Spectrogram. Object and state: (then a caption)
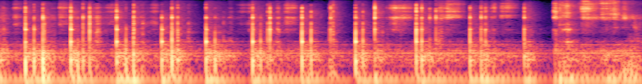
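Wooden paddle brush tapped and scratched. Long manicured nails tap and scratch the back of a small, light, solid wooden paddle-shaped brush held in one hand near the mic. The result is a busy run of sharp, dry clicks with very short ring, alternating with brighter scratchy swishes rich in high frequencies.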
